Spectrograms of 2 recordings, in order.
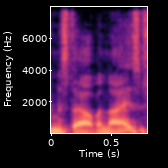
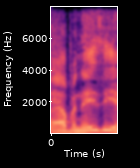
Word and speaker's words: Albanese: But that might be because he pronounces easy, A's. Right? – Maybe. – And so he just thinks it rhymes with, it won't be A's under Albanese.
